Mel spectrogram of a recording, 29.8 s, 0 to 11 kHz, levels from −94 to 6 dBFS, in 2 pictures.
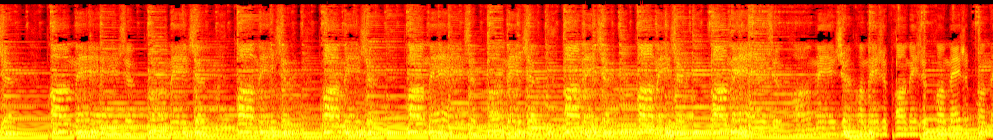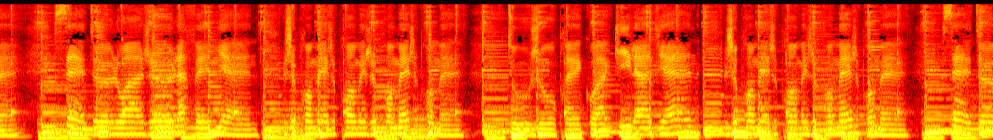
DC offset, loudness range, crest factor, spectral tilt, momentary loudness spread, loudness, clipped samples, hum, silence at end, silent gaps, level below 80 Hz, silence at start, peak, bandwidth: under 0.1%; 4 LU; 14 dB; -5 dB/octave; 6 LU; -14 LUFS; under 0.1%; none; 0 s; none; -24 dBFS; 0 s; 0 dBFS; 10 kHz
